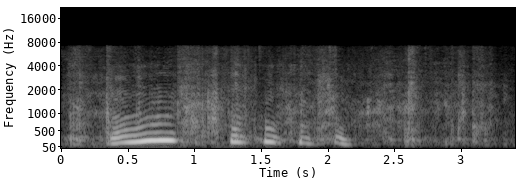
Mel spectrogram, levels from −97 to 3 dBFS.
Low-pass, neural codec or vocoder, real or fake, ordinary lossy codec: 7.2 kHz; codec, 16 kHz, 8 kbps, FreqCodec, smaller model; fake; none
